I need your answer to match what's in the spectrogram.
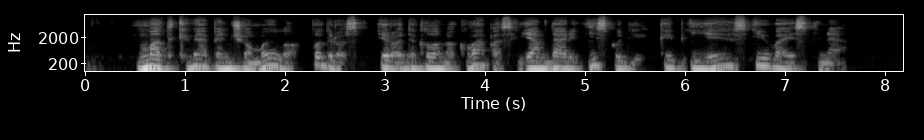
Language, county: Lithuanian, Kaunas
